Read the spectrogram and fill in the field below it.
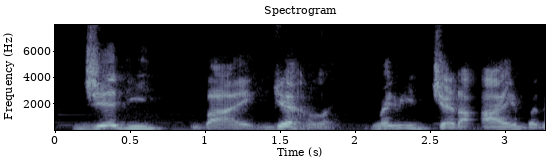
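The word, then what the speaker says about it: Djedi: to pronounce it but it's a french brand so i'm gonna pronounce it in french jedi by gerharlan maybe jedi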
